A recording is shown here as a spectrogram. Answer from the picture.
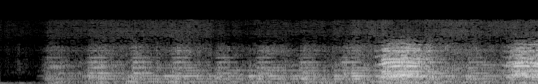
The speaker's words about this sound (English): We now find her on the world's fastest westbound train, rapidly approaching the capital of filmdom.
